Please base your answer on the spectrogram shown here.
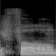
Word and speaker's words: Fahl: in the UK it's it's very full but it's spelled f-a-h-l in case you go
